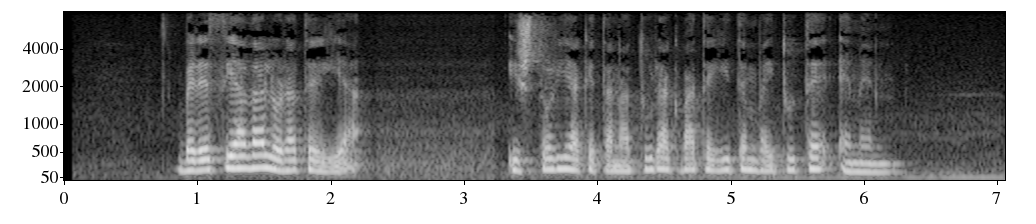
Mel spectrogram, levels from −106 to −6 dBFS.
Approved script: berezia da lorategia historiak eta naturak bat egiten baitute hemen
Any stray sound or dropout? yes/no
no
